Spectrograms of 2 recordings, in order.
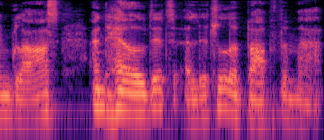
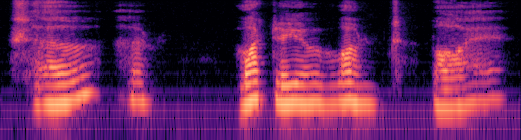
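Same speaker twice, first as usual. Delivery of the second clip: a lightly voiced old man, slow and gentle; a hint of an old painter speaking to a boy; soft kindly old man; 7 semitones higher, 4 dB louder, slower than usual. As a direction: ask kindly, like a grandfather. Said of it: "His voice was soft, but kindly".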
